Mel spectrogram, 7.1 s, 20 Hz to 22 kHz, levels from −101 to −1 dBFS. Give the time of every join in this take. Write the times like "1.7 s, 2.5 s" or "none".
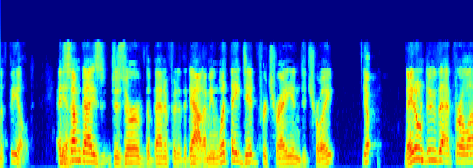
none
